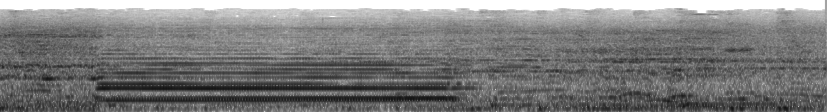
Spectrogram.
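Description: A car horn sounding once, held steadily for nearly two seconds, its two notes sounding together.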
